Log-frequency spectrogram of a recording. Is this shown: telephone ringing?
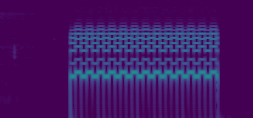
yes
